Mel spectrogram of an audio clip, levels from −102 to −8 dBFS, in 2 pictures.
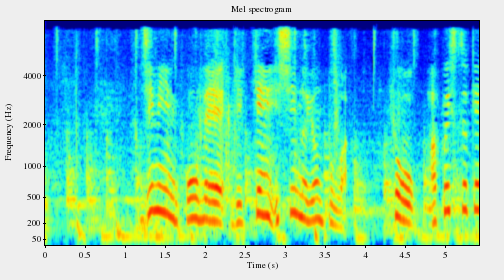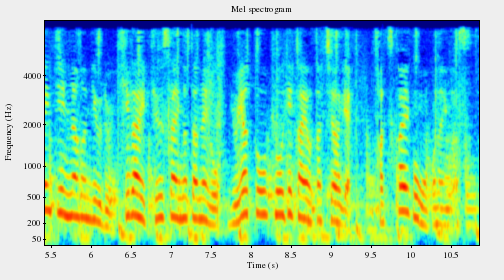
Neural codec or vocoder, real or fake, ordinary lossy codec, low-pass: codec, 16 kHz in and 24 kHz out, 1 kbps, XY-Tokenizer; fake; AAC, 32 kbps; 7.2 kHz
